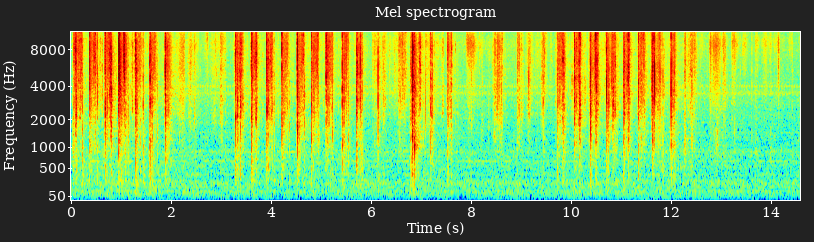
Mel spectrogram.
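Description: A deck of tarot cards shuffled by hand: runs of quick papery card slaps in several bursts with short pauses between them, stopping shortly before the end.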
